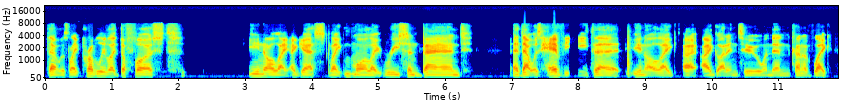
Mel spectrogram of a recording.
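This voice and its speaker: In a flat delivery, a young man with an accent mixing English and Canadian, a band's vocalist, chats haltingly as an interview guest, full of fillers and casual swearing. His lowish voice is pushed and bright with no room sound, and the lo-fi recording is a little dull.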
